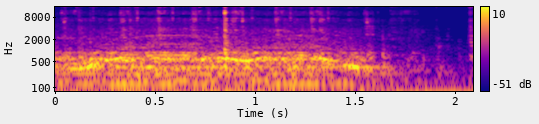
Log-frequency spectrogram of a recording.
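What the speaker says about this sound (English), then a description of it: "Plant my needle and back tack a little." A sewing machine stitches a short back tack on a wine duffle bag, a close steady mechanical whir with a brief rattling change in pace before it slows to a stop.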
